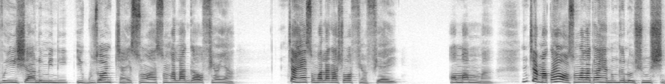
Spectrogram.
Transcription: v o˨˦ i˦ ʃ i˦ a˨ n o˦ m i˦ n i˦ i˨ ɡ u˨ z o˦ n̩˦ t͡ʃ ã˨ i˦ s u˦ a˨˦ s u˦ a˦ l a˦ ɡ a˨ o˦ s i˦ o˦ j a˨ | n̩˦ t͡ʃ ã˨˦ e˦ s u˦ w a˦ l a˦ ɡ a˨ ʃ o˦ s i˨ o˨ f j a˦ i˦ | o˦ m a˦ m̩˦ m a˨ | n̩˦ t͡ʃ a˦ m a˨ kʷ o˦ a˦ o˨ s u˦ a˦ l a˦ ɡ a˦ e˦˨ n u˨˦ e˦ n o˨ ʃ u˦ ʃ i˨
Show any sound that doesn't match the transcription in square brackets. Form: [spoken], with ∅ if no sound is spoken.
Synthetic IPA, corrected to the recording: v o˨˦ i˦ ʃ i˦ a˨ n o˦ m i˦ n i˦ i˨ ɡ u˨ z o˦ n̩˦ t͡ʃ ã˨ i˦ s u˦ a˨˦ s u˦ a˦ l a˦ ɡ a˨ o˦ [f] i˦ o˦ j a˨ | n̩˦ t͡ʃ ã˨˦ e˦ s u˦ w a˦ l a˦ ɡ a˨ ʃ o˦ [f] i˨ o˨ f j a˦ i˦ | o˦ m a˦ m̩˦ m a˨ | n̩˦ t͡ʃ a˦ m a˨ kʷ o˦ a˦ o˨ s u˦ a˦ l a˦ ɡ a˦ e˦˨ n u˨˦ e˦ n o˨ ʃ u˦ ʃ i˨

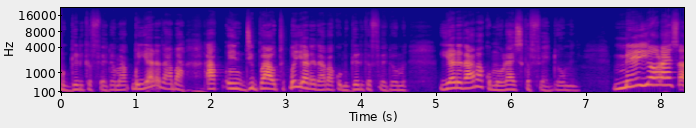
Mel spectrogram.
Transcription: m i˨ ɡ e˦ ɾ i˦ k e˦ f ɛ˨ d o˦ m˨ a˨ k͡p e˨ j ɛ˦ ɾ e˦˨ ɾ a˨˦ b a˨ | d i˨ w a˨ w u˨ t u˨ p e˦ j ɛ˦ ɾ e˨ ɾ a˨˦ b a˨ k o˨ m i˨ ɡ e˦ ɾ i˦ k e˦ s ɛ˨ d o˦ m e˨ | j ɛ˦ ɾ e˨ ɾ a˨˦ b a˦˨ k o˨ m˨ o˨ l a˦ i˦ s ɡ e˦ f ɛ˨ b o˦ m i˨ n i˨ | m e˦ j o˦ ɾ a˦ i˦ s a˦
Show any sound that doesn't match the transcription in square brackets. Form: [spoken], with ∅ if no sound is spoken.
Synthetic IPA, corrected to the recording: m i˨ ɡ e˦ ɾ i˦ k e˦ f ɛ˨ d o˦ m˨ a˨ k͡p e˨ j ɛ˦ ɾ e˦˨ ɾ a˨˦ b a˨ | d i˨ [b] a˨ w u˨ t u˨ [k͡p] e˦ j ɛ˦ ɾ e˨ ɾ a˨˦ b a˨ k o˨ m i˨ ɡ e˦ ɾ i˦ k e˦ [f] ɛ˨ d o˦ m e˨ | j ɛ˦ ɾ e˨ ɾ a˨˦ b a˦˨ k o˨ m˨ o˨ [ɾ] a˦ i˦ s [k] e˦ f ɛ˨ [d] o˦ m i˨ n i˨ | m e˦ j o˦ ɾ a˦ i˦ s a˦

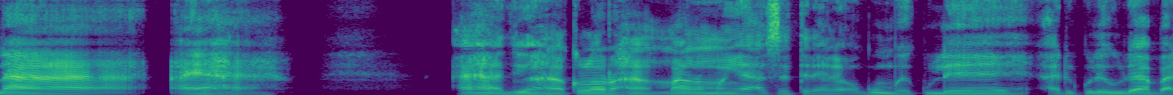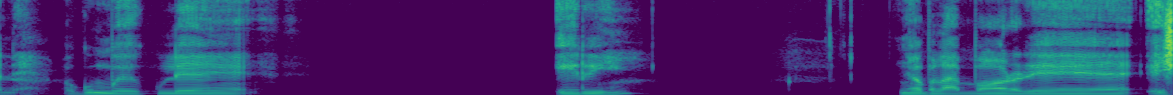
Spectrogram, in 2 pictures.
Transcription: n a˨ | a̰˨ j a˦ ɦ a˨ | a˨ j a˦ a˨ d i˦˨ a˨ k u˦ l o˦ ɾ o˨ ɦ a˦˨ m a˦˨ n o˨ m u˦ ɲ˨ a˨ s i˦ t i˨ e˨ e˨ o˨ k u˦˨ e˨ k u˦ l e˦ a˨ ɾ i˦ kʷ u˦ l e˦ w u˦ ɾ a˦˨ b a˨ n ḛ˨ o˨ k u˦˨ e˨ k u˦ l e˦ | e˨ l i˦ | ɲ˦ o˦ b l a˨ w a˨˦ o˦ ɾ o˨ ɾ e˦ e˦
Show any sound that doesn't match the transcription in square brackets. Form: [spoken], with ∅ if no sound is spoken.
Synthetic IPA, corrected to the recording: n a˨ | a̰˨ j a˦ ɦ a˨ | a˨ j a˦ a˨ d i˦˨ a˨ k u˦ l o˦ ɾ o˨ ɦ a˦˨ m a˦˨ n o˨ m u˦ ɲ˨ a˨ s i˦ t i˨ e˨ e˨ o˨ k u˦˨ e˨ k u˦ l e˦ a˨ ɾ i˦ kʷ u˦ l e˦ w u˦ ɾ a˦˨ b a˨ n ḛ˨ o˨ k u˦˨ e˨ k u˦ l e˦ | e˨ [ɾ] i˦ | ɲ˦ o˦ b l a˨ [b] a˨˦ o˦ ɾ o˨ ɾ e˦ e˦

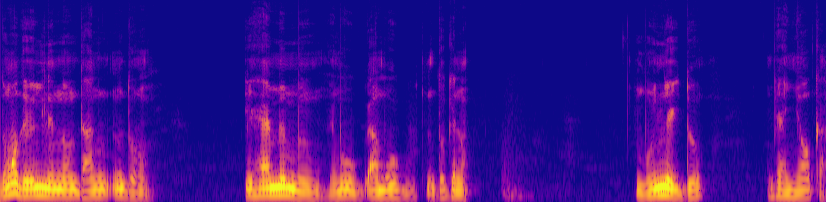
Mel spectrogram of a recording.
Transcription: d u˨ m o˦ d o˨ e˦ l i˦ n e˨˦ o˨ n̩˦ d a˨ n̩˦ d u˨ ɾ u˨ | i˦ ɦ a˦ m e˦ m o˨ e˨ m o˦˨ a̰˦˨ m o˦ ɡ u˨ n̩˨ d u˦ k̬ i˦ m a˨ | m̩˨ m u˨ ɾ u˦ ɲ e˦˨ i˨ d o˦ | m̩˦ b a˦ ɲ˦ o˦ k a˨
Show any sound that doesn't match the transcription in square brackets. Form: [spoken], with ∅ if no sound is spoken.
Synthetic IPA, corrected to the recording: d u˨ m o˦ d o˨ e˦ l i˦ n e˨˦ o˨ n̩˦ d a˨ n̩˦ d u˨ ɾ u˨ | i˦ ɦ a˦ m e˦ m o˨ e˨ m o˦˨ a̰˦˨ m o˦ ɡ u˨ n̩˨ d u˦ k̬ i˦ [n] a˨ | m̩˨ [b] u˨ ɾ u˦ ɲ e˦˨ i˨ d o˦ | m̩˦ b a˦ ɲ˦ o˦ k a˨

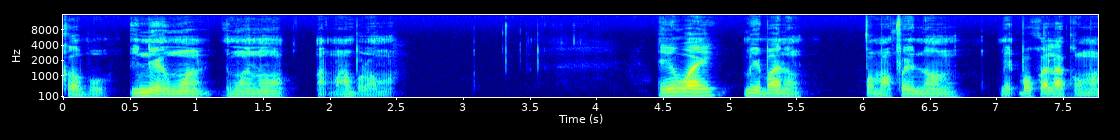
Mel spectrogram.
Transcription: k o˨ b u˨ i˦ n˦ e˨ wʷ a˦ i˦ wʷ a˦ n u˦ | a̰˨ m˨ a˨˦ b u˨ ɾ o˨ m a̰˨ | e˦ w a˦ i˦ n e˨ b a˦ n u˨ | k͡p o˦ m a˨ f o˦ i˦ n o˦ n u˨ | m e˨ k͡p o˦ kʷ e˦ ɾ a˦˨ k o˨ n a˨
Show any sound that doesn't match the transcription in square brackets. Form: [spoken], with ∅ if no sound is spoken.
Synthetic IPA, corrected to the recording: k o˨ b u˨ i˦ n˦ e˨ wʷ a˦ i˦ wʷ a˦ n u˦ | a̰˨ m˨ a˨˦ b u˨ ɾ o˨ m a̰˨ | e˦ w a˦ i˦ [m] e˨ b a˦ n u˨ | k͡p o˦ m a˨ f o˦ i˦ n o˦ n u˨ | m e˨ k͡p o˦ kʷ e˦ [l] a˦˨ k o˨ [m] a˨

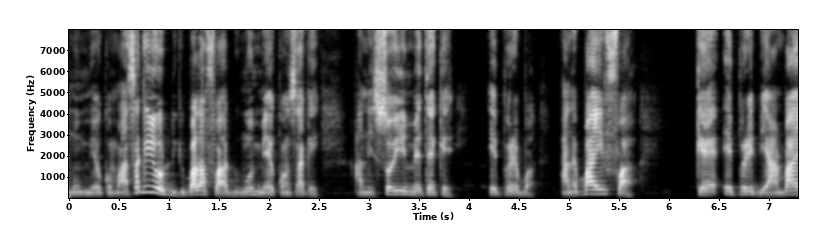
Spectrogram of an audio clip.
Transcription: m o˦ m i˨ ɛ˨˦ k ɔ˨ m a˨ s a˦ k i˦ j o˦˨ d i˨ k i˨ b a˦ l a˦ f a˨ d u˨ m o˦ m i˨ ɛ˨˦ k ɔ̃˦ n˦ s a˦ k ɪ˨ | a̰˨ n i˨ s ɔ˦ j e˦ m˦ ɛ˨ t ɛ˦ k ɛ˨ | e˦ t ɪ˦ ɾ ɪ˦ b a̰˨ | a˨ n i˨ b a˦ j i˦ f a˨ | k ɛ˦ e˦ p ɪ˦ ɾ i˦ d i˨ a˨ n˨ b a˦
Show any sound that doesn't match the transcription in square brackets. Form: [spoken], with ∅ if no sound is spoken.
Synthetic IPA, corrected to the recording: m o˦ m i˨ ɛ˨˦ k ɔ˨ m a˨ s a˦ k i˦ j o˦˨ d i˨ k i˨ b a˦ l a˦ f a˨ d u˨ m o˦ m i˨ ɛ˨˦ k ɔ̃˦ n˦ s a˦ k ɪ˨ | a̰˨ n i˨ s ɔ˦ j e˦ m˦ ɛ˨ t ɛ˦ k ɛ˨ | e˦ [p] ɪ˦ ɾ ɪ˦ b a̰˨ | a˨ n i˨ b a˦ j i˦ f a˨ | k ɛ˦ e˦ p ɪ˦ ɾ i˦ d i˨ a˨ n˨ b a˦

